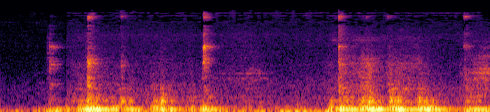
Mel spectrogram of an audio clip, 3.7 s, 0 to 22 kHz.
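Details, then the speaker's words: Creality CR-10 Max X gantry moved up and down by hand with both Z rods removed. Slow, uneven soft thumps, one per roller turn. Rollers have flat spots, probably from shipping; replacement planned. "Whether or not you can, it is. And I've seen this happen on the bed before, is that these rollers have got flat spots in them, probably from shipping."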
